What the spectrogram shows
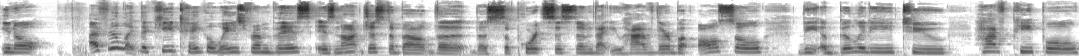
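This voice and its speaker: The speech moves at a fairly slow pace with ordinary pitch variation, on a very clean recording with a silent background. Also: woman, fairly high pitch for a woman. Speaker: motivational vlogger. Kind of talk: motivational talk. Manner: loud.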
